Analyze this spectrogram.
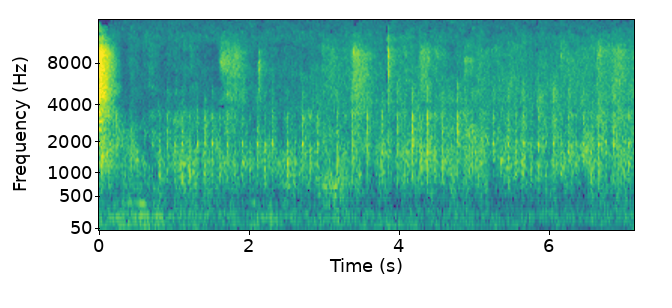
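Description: Faint, irregular wet clicks and smacks of a young macaque chewing soft mango, a few a second, with one sharper click at the very start.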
